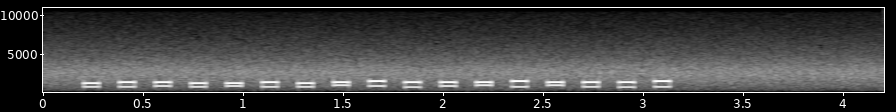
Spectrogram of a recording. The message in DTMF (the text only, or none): 45847540928060526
